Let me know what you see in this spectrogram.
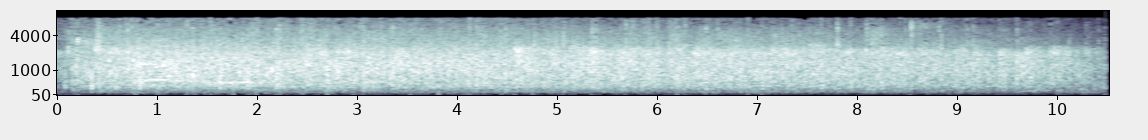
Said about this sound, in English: Thank you so much for everyone who's spoken. Could we have another round of applause for everyone who has spoken?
